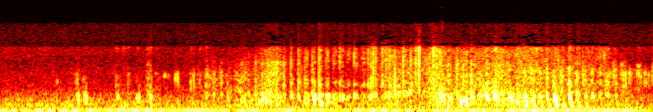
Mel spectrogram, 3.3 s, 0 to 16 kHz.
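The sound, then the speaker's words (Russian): A cat named Motya, from the Bulgakov Museum, purrs steadily, a low continuous rumbling vibration with a soft rhythmic pulse, growing slightly louder toward the end, with no voices. “а вот сейчас пришел э, Мотя, он бегемот, он из музея Булгакова, он сейчас мурлыкает буквально 10 секунд, ладно, послушаешь.”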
